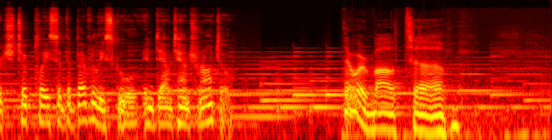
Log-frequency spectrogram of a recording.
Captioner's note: none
